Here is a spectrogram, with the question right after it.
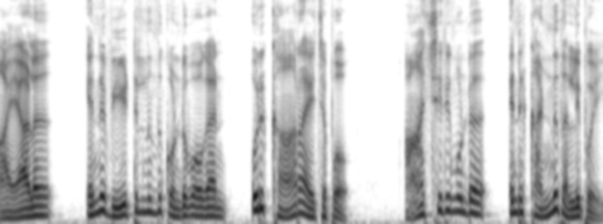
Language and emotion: Malayalam, surprised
